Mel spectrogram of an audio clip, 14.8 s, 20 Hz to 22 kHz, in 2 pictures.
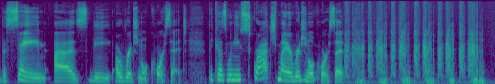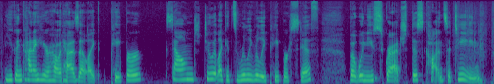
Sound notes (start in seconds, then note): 5.1 scratch scratch scratch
